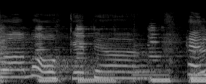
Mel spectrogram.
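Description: Live band playing: violin and a woman's singing over guitar and drums, with gliding melodic notes over a steady rhythmic accompaniment.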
